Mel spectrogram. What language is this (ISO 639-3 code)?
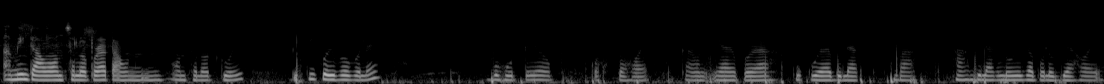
asm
